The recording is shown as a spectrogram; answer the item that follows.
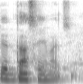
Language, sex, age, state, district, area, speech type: Nepali, male, 30-45, West Bengal, Jalpaiguri, urban, spontaneous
